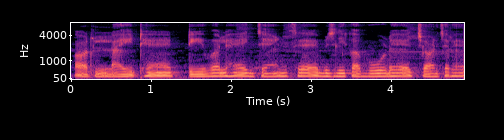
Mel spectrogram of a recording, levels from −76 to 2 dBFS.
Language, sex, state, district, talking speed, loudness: Hindi, female, Punjab, Pathankot, 170 wpm, -17 LUFS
